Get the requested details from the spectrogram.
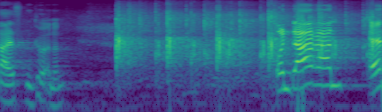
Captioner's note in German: Beifall bei der LINKEN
